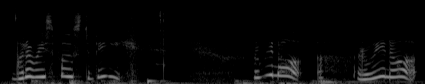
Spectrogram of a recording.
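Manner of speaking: high, small questioning voice; confused brain. Retold or imitated. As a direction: voice a puzzled brain, pitched well up. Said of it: "my brain is like".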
